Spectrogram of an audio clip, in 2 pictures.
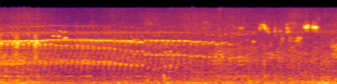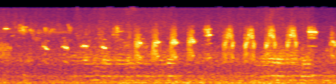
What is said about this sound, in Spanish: Y sobre todo ese zumbido como un poco desquiciante, que son los insectos, los mosquitos.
